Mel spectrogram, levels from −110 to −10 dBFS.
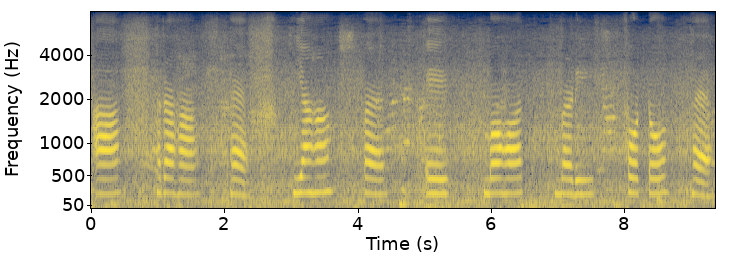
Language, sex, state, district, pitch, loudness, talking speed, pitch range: Hindi, female, Chandigarh, Chandigarh, 225 Hz, -17 LUFS, 65 wpm, 220-235 Hz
